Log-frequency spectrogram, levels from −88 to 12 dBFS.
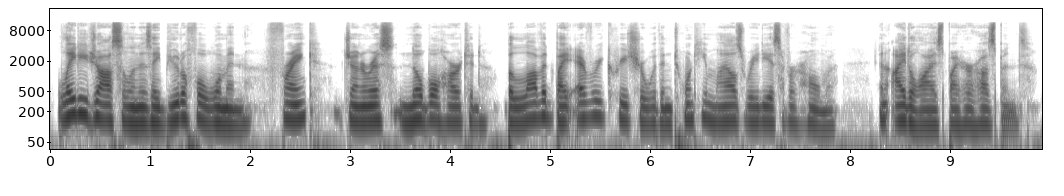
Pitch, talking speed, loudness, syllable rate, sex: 130 Hz, 155 wpm, -19 LUFS, 5.6 syllables/s, male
